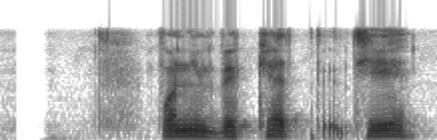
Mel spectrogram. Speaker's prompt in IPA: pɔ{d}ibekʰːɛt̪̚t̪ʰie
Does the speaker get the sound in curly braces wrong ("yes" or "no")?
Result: yes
